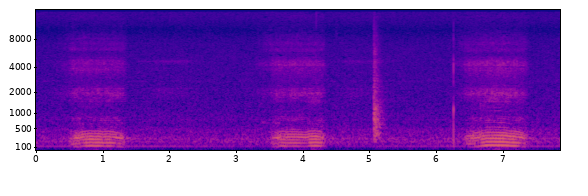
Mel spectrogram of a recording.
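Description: Regular buzzing snores on each in-breath, about 20 a minute, with quiet pauses between; ordinary snoring in a sleeping dog.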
